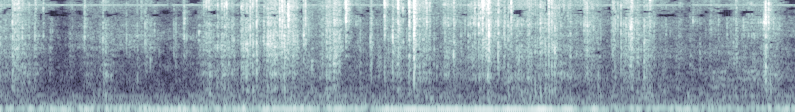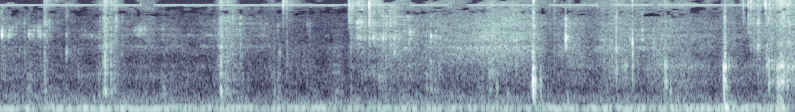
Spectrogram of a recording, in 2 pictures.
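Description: A person biting into and chewing a shrimp gyro close to the microphone: irregular crunching and wet mouth clicks, over a steady low rumble.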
